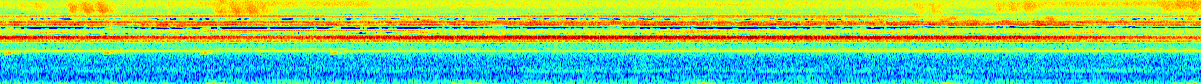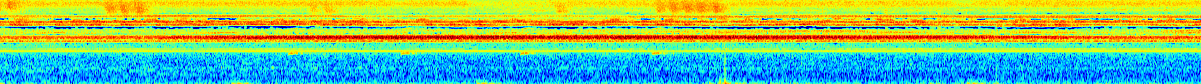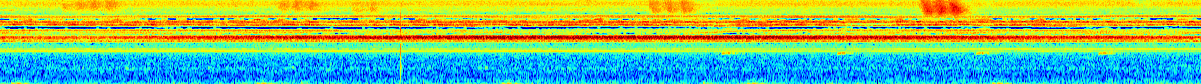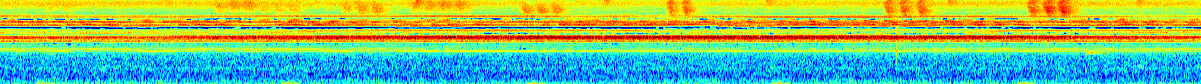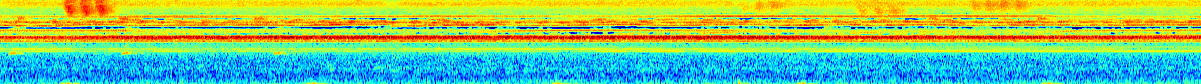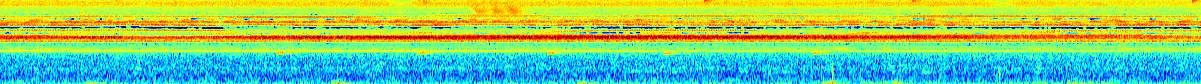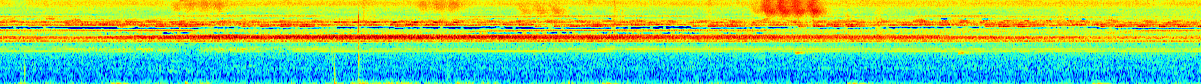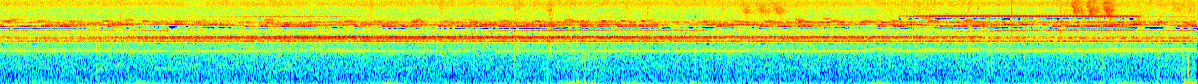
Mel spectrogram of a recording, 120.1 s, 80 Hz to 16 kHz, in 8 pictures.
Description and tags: taman negara crickets and peeps
sounds of birds insects and miscellaneous rainforest creatures recorded in Malaysia's stunning Taman Negara national park. Uses the internal mic on my H4 Zoom.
